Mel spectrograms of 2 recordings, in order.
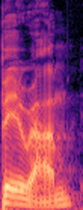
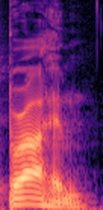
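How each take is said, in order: First: The name begins with 'Bi' and has no 'r' after 'B'. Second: The name begins with 'Bra', an 'r' after 'B'. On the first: The speaker calls it wrong. "It's not Biram" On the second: The speaker calls it right. "It's it's Brahim"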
